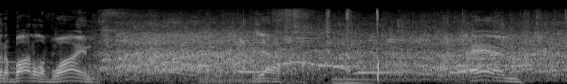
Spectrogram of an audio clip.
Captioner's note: laughter; piano riff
